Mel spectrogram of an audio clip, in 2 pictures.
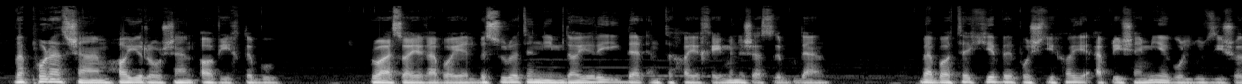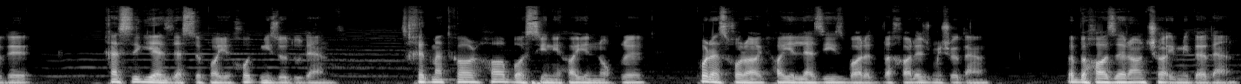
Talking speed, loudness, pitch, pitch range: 135 wpm, -17 LUFS, 90 Hz, 80-100 Hz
